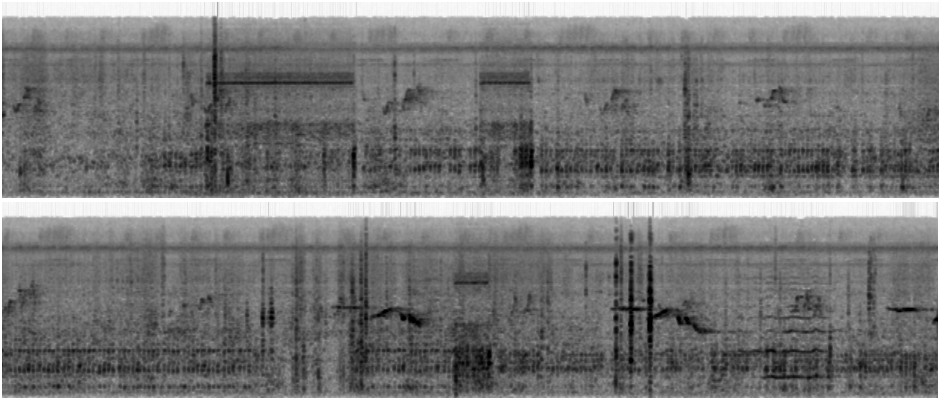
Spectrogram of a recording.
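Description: Forest ambience: scattered short bird chirps and down-slurred call notes, louder and more frequent in the second half, over a steady high-pitched whine and a soft background hiss, with a few sharp clicks.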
